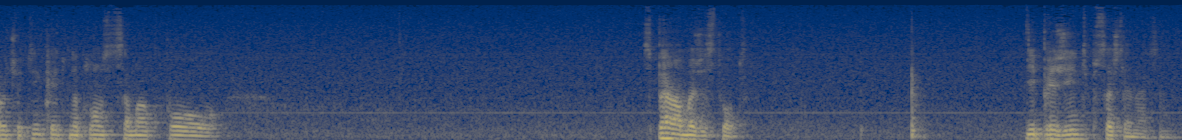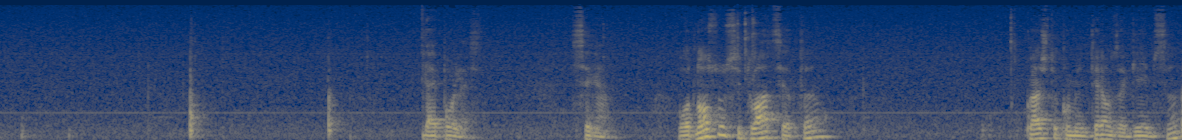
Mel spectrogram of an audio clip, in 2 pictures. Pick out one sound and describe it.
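A man speaks calmly in short bursts with pauses, close to the microphone.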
